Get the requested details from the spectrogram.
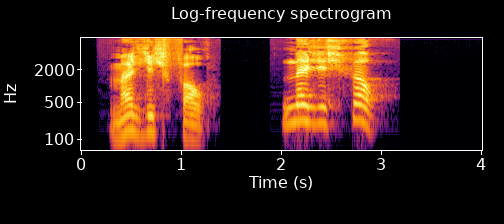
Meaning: April
- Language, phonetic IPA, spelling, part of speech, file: Adyghe, [maləɬfaʁʷəmaːz], мэлылъфэгъумаз, noun, CircassianMonth4.ogg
